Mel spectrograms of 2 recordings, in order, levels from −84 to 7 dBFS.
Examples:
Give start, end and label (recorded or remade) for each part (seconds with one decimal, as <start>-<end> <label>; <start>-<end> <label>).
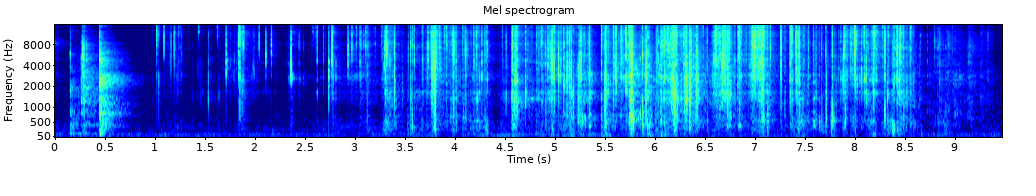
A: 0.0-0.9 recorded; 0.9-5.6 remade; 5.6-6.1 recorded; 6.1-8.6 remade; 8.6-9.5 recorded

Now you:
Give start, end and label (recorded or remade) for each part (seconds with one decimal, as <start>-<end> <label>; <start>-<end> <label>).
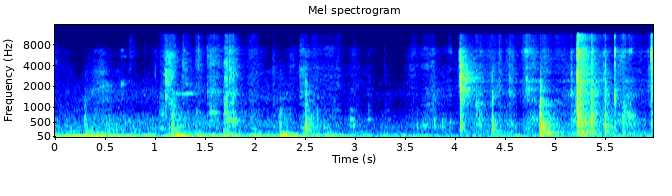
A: 0.0-3.9 recorded; 3.9-6.0 remade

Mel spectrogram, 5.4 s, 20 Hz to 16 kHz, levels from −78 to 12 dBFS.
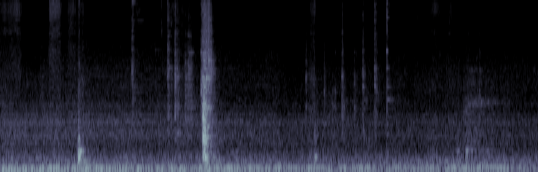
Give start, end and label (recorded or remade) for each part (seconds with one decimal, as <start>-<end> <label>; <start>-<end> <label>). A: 0.0-5.4 recorded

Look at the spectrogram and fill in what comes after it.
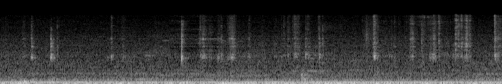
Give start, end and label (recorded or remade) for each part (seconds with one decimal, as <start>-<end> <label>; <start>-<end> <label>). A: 0.0-1.7 recorded; 1.7-2.2 remade; 2.2-5.0 recorded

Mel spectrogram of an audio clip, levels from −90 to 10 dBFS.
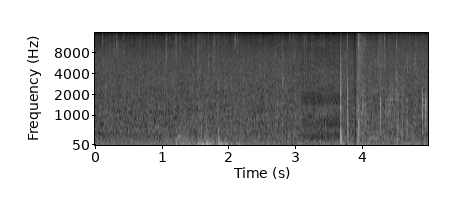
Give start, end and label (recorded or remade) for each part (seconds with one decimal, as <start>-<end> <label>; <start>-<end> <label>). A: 0.0-3.1 recorded; 3.1-3.7 remade; 3.7-5.0 recorded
